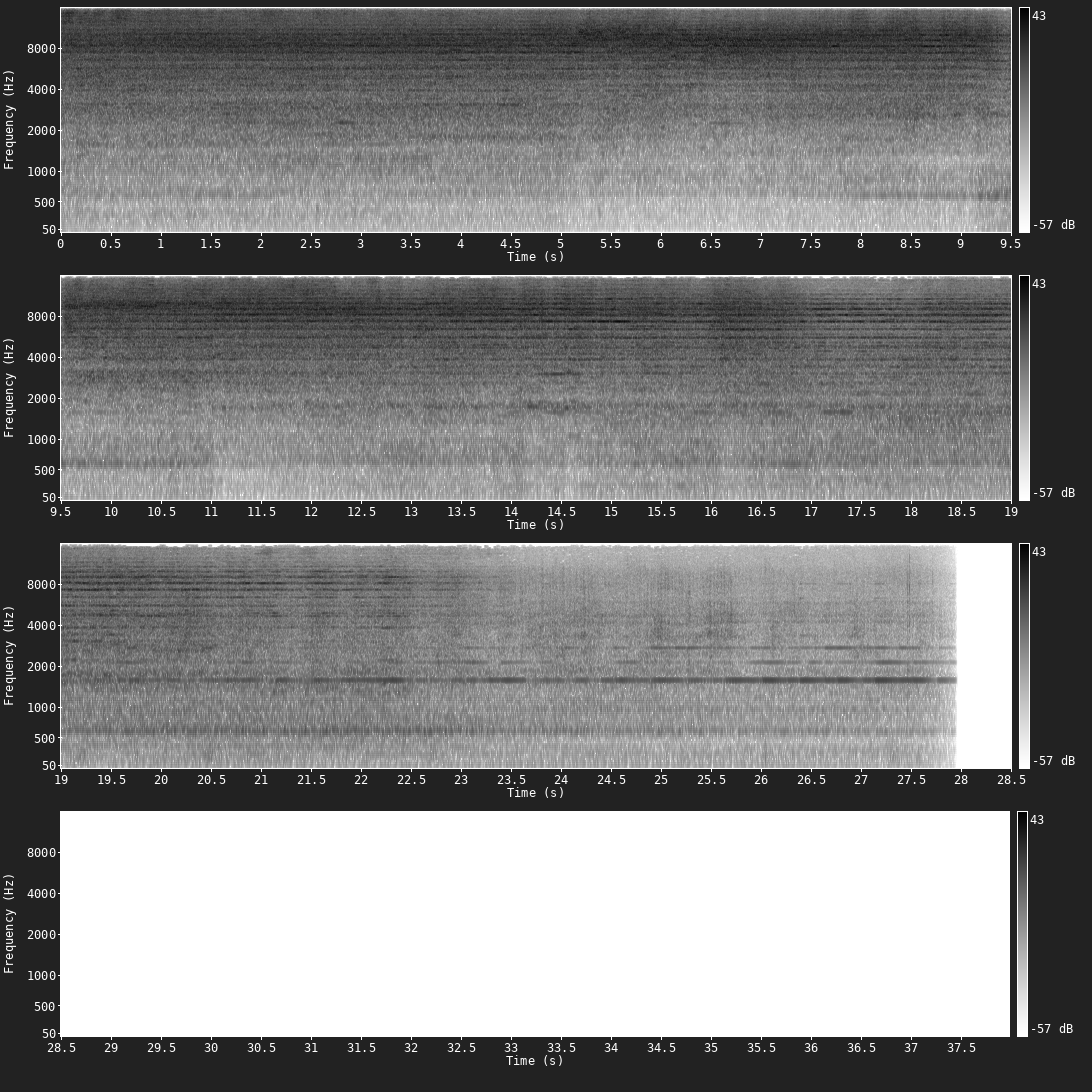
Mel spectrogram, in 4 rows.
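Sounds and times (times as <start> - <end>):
freight train wheel and rail noise: 0.0 - 28.0
wheels squealing: 0.1 - 27.8.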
